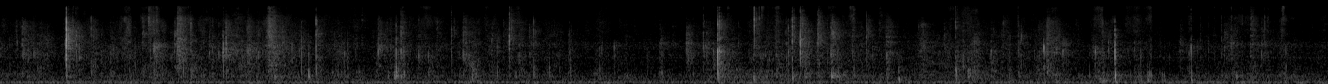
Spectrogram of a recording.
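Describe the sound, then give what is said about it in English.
A sheet of paper rustles and crinkles as it is folded in half, with brief sharp rips scattered irregularly throughout as its corners are torn off; the sounds are soft and overlapping, with no one speaking. “Fold it in half again, and tear off the lower right-hand corner.”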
